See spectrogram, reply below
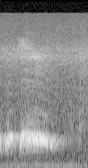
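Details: Single spotted dove coo recorded in early morning at a dove farm in Ba Vì, Hanoi, Vietnam: a short note and then a long, buzzy, rolling hum that fades away.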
